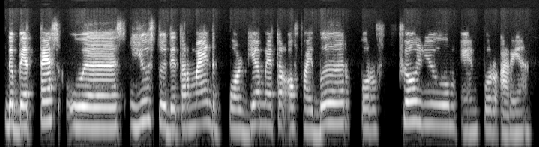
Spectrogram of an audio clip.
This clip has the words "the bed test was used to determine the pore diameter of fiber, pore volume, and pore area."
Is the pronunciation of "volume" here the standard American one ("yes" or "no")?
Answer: no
